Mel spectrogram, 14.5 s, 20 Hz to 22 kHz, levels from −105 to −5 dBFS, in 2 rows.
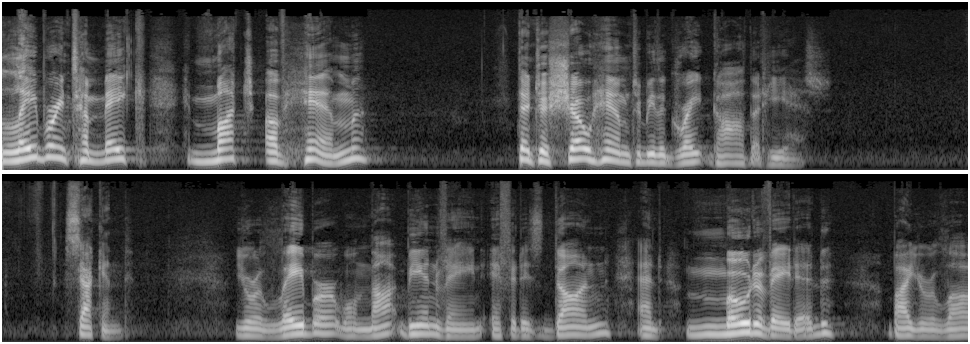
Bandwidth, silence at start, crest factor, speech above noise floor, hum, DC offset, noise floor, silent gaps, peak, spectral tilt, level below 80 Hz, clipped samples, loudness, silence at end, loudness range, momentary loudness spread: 19 kHz; 0 s; 24 dB; 42 dB; none; under 0.1%; -72 dBFS; none; -8 dBFS; -5 dB/octave; -88 dBFS; under 0.1%; -29 LUFS; 0 s; 10 LU; 18 LU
